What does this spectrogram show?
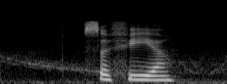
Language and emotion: Russian, neutral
